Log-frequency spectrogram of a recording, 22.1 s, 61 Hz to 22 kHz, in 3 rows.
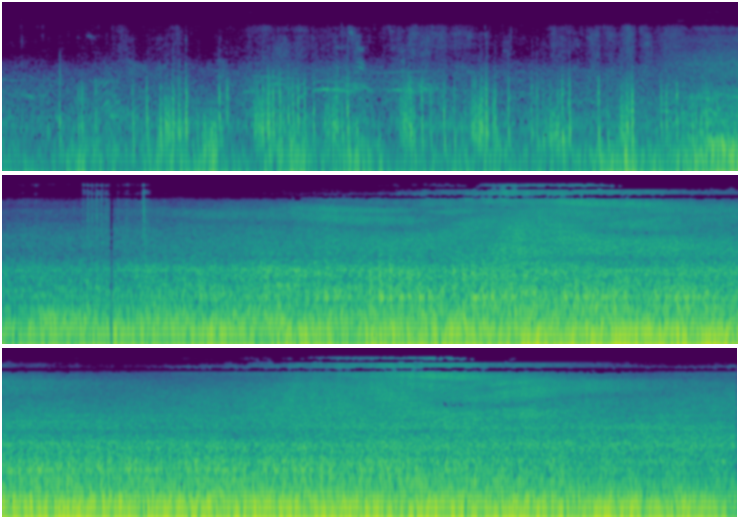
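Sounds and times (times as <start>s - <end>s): electric train rumbling: 4.8s - 22.0s.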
